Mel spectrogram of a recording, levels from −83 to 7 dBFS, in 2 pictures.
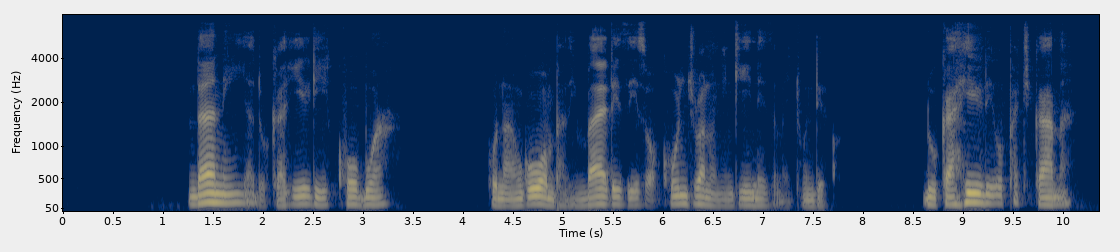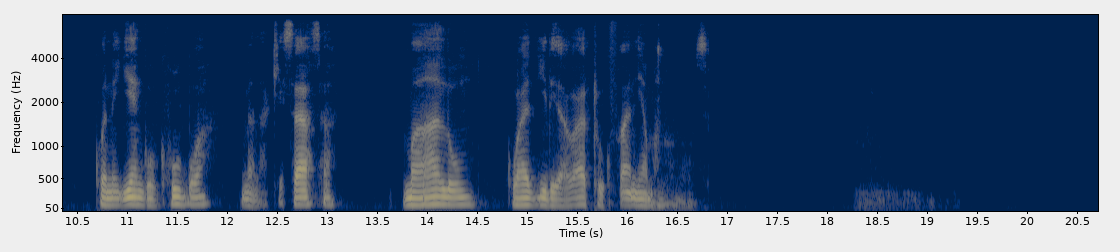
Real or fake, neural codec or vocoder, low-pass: fake; codec, 16 kHz, 1 kbps, X-Codec, HuBERT features, trained on LibriSpeech; 7.2 kHz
